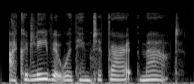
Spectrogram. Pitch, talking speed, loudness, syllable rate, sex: 215 Hz, 310 wpm, -16 LUFS, 7.3 syllables/s, female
